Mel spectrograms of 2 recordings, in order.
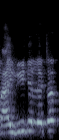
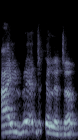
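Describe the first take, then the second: First: The word read has a long ee vowel. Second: The word read has a short e vowel. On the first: It happens regularly, in the present. "কেউ যদি এটাকে রিড উচ্চারণ করে ... এটা present" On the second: It happened in the past. "এটাকে যদি কেউ past করতে চায় তাহলে এটা হবে"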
